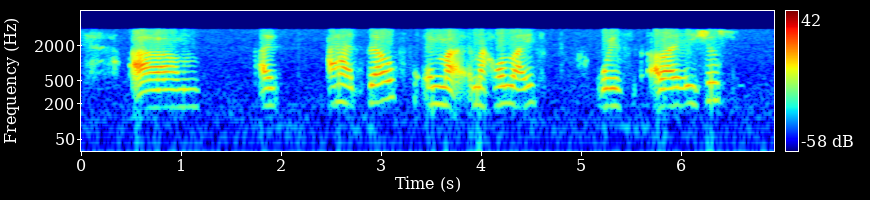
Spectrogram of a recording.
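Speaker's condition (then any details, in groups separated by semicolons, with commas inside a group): Cerebral palsy; from birth, affects movement, about 53 years since onset; talking as loud as able, voice hard to hear, asked to speak louder; quiet voice, limited loudness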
